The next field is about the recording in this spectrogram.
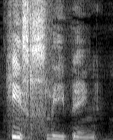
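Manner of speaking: sleeping drawn out slow, as if in air quotes. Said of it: "air quotes".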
